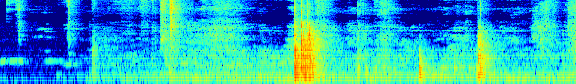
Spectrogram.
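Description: Several short, sharp knocks and clacks of hard objects being handled on a wooden workbench, the loudest about three seconds in.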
